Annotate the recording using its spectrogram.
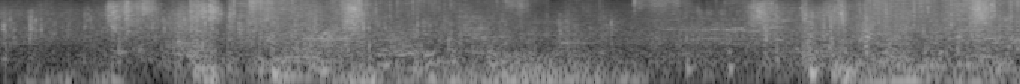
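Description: Heavy blows strike metal with sharp bangs.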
